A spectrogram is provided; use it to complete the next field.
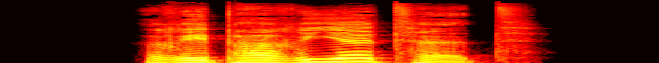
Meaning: inflection of reparieren: 1. second-person plural preterite 2. second-person plural subjunctive II
- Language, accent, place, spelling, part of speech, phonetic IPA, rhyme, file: German, Germany, Berlin, repariertet, verb, [ʁepaˈʁiːɐ̯tət], -iːɐ̯tət, De-repariertet.ogg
